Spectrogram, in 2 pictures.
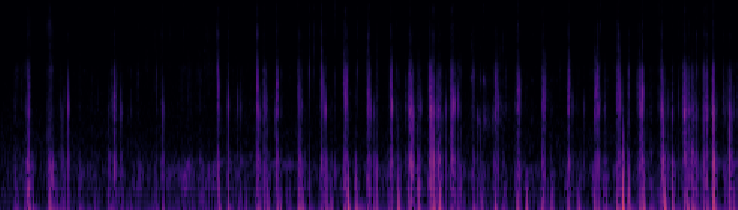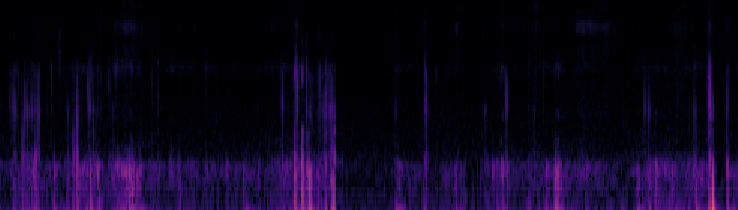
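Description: The foam tip of a pink lip gloss wand rubs and taps across a large, rounded, hollow metal mesh microphone grille. It makes a quiet, rapid patter of soft, muffled thumps with a deep low boom, broken by brief scratchy brushing sounds. Each tap dies away almost at once.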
